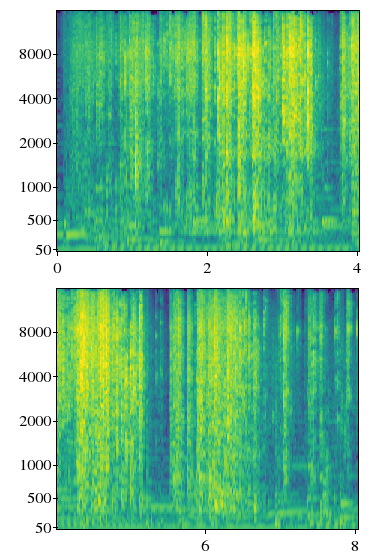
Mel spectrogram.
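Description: Clear plastic packaging crinkling and rustling in repeated bursts as it is opened and its contents pulled out, over background music.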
